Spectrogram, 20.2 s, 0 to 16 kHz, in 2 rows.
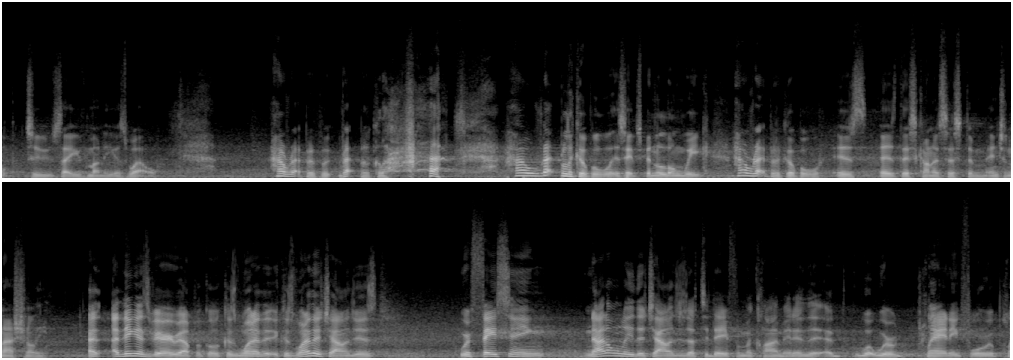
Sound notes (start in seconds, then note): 3.8 chuckles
